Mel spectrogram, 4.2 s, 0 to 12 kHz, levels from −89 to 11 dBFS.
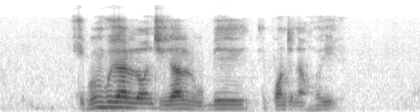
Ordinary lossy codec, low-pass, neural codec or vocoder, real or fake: Opus, 32 kbps; 7.2 kHz; codec, 16 kHz, 2 kbps, X-Codec, WavLM features, trained on Multilingual LibriSpeech; fake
